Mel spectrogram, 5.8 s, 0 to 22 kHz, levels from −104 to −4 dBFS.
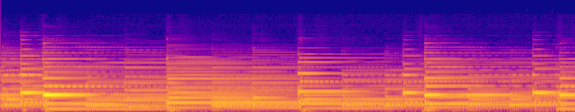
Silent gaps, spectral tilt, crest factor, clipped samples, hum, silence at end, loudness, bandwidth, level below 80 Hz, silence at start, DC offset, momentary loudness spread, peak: none; -9.5 dB/octave; 18 dB; under 0.1%; none; 0 s; -19 LUFS; 5.4 kHz; -52 dBFS; 0 s; under 0.1%; 12 LU; -2 dBFS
